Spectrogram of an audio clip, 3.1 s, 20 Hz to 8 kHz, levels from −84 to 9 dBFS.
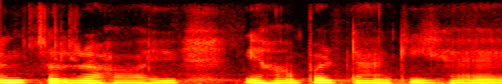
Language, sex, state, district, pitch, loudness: Hindi, female, Bihar, Patna, 175 Hz, -17 LUFS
